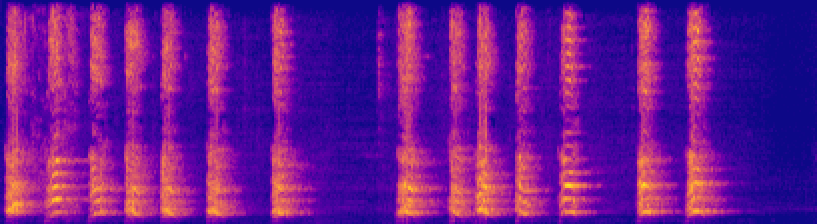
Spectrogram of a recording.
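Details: Puppy going crazy in reaction to a weird noise, letting out rapid sharp yappy barks in two bursts, about six quick barks, a pause, then another run of higher, more tonal yelps.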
